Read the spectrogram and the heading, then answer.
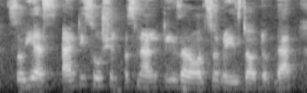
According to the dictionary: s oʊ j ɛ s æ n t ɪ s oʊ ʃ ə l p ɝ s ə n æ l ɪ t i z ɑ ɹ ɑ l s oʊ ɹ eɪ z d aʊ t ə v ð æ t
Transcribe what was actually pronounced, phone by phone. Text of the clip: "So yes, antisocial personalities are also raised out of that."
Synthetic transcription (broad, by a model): s oʊ j ɛ s æ n t ɪ s oʊ ʃ ə l p ɝ s ə n æ l ɪ t i z ɑ ɹ ɑ l s oʊ ɹ eɪ z d aʊ t ə v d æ t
